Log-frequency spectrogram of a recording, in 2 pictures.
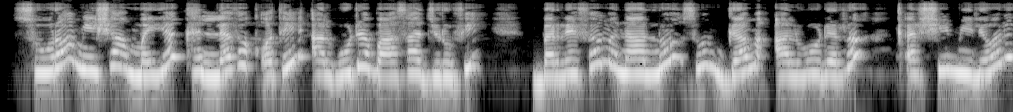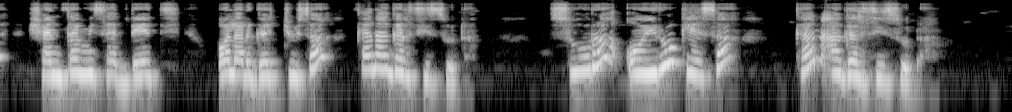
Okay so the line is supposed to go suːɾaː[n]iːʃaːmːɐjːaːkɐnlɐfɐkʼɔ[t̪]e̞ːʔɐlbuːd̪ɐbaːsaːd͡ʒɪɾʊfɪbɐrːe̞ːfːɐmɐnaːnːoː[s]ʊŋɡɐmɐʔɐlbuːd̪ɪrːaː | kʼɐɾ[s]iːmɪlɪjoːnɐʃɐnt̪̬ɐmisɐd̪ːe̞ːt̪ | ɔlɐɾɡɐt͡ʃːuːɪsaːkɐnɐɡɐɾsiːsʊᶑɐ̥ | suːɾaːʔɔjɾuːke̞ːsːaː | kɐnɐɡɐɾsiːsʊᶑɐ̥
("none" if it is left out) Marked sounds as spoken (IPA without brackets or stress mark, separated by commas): m, t̪, s, ʃ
